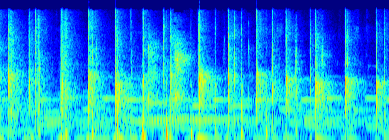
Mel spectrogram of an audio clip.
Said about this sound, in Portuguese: Palmas para ele.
